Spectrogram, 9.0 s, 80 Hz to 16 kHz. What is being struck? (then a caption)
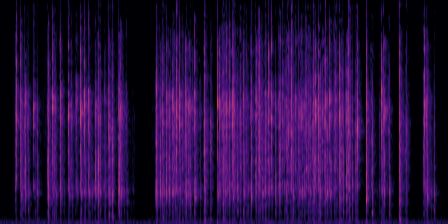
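Plastic mechanical keyboard. Fingertips of both hands type rapidly on a backlit 87-key mechanical keyboard with plastic keycaps and clicky blue switches. Dense bursts of sharp, bright clicks and clacks stop briefly near the three-second mark, then resume, thinning into scattered keystrokes toward the end.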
